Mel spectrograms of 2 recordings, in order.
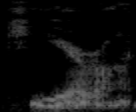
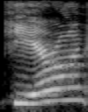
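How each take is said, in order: First: Whispered name, trying it out; soft whispered try. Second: Higher, louder asking tone; louder questioning try. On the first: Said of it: "I'm so sorry if I'm saying your name". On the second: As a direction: ask if the name is right. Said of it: "Am I saying it right?". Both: Shown as a demonstration.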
